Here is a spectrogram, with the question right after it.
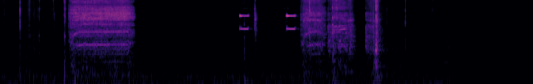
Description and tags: dispensive machine
machine, mechanical, Operation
